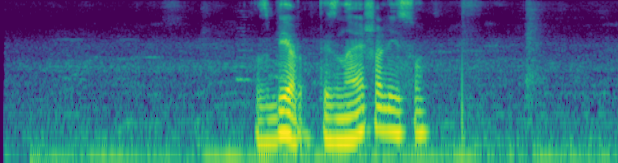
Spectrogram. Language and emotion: Russian, neutral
